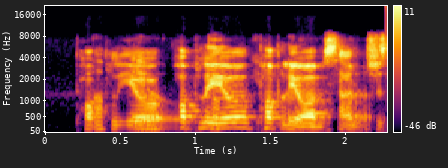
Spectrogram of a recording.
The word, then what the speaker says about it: Popplio: how do you spell Papilo? Popplio.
